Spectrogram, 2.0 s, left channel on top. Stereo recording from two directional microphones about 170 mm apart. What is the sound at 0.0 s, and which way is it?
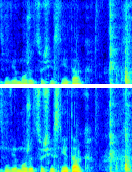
Speech, 40° right (ahead or behind).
